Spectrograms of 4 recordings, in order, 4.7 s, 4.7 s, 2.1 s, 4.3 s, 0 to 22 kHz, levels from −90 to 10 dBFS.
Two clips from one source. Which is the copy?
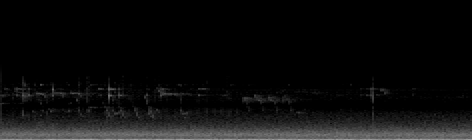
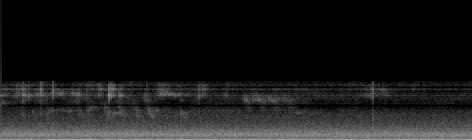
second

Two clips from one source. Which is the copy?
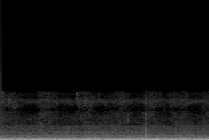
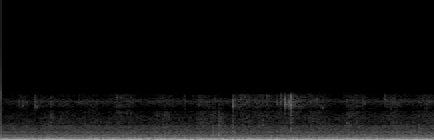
second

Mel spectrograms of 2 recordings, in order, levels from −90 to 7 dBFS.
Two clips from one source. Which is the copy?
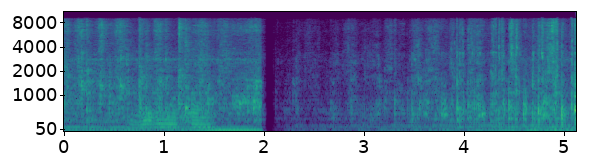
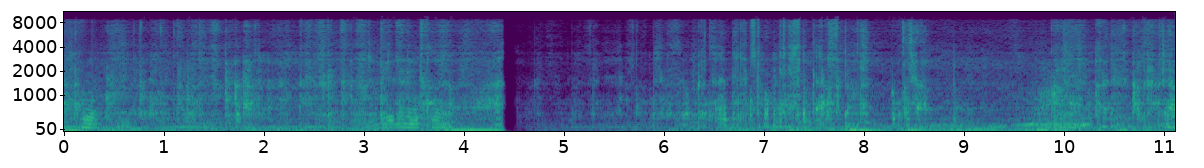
second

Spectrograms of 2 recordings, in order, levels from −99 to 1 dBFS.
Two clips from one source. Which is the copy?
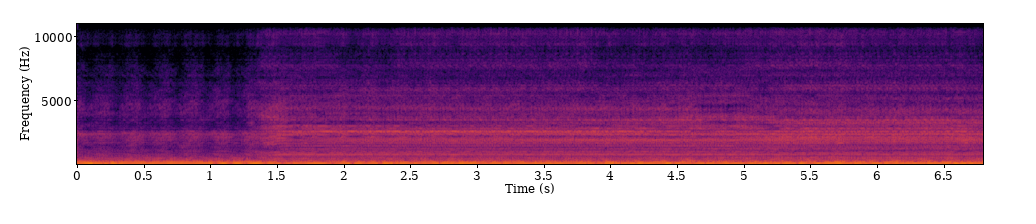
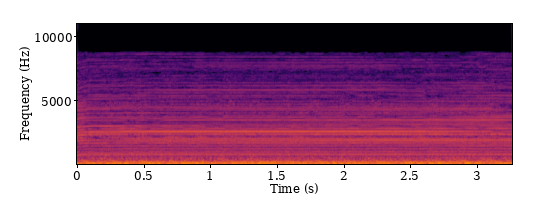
first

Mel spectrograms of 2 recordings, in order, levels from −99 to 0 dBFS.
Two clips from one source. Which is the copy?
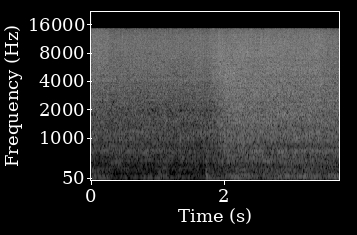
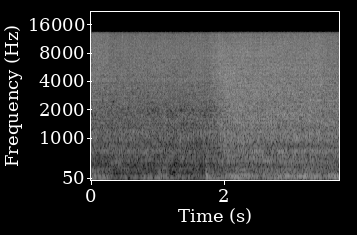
second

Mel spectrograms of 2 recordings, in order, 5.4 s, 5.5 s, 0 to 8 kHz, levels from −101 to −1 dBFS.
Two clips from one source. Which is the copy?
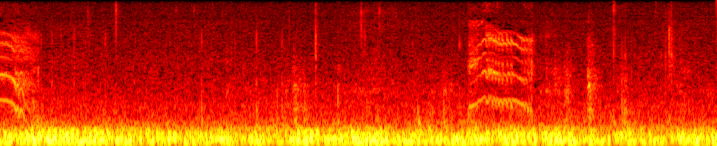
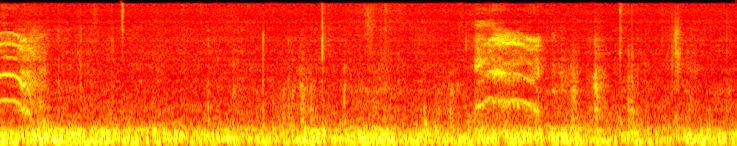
second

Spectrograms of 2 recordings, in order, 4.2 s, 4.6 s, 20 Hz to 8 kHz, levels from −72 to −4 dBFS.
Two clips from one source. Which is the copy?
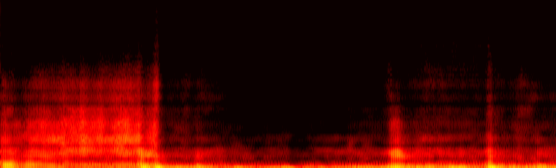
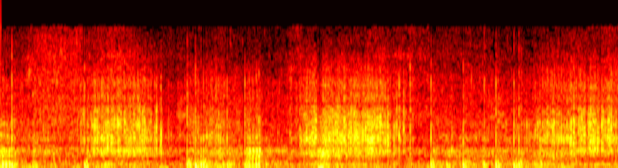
first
